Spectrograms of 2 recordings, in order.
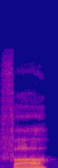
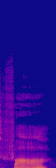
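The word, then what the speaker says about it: phở: too it's funny because most people call it pha like well like far is like how they say it in in the united states but in vietnam it's far far it's just pronounced different uh it was funny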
